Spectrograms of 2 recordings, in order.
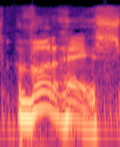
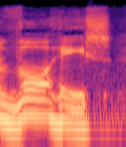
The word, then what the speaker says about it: Voorhees: He said actually it is spelled I mean pronounced as it is spelled Vorhees.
